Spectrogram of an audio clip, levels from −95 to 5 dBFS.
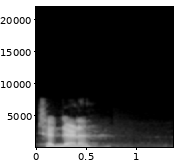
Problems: echo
